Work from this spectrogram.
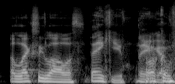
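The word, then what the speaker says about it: Alexi Lalas: Alexi Lawless.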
